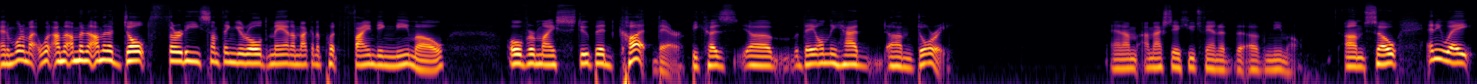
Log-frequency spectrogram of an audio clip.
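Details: Stuttering in an adult male comedian, with word repetitions.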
